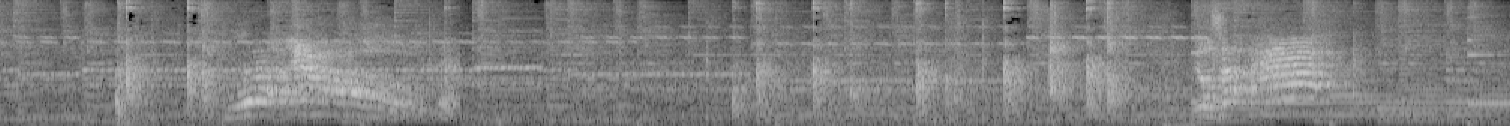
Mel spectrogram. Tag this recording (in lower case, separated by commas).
playing table tennis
